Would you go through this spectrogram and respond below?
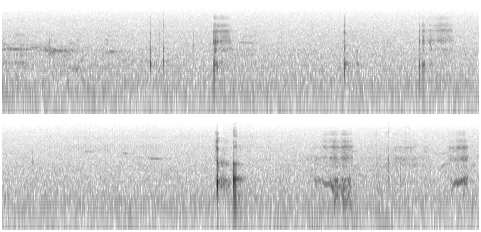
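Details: Baby with ordinary hiccups: brief sharp hiccup sounds at irregular intervals in a quiet room, with a few soft vocal sounds.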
